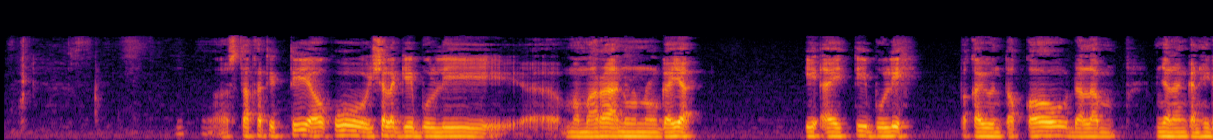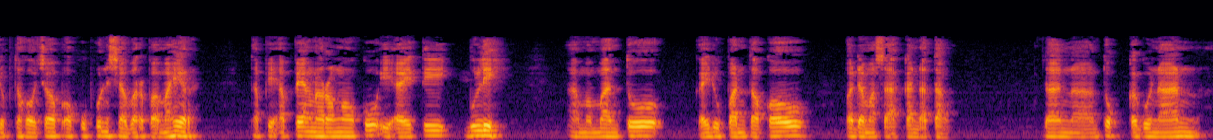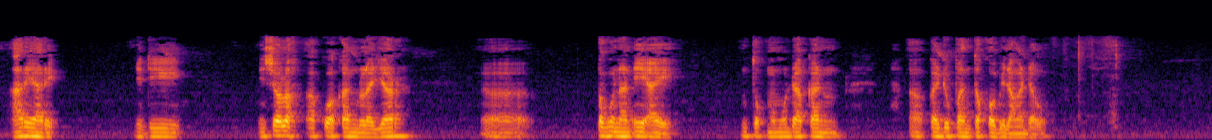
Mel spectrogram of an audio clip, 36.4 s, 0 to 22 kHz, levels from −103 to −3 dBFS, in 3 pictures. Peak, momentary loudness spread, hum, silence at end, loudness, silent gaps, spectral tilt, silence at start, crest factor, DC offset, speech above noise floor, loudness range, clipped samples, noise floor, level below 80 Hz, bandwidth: -6 dBFS; 15 LU; none; 1.65 s; -24 LUFS; none; -6 dB/octave; 0.2 s; 20 dB; under 0.1%; 43 dB; 4 LU; under 0.1%; -66 dBFS; -60 dBFS; 7.8 kHz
